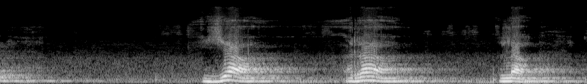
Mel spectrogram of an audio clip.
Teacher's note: तो या, र, ल ये अघोष वर्ण है। यह है जो तालव्य है, रा है मूर्धन्य है और ला है जो दंत्य है। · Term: अंतस्थ व्यंजन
